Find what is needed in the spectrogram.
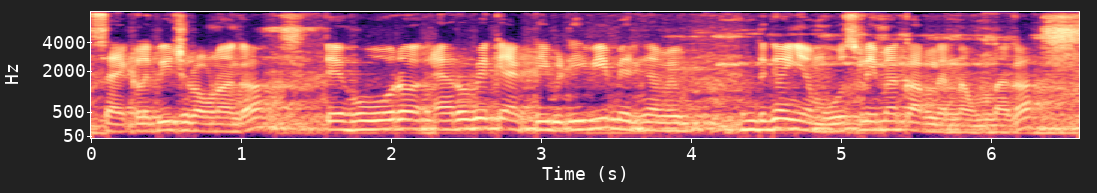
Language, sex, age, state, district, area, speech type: Punjabi, male, 45-60, Punjab, Barnala, rural, spontaneous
